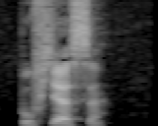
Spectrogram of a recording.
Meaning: slag, floozy, whore
- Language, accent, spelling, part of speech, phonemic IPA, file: French, France, pouffiasse, noun, /pu.fjas/, LL-Q150 (fra)-pouffiasse.wav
